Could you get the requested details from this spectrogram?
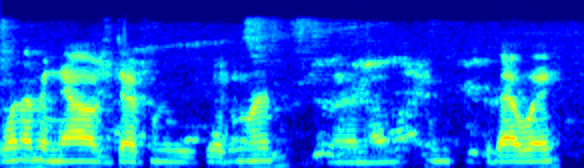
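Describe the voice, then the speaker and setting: Noticeable background noise sits under a man speaking with an American accent. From Chinese American. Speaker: R&B musician. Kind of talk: panel discussion.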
